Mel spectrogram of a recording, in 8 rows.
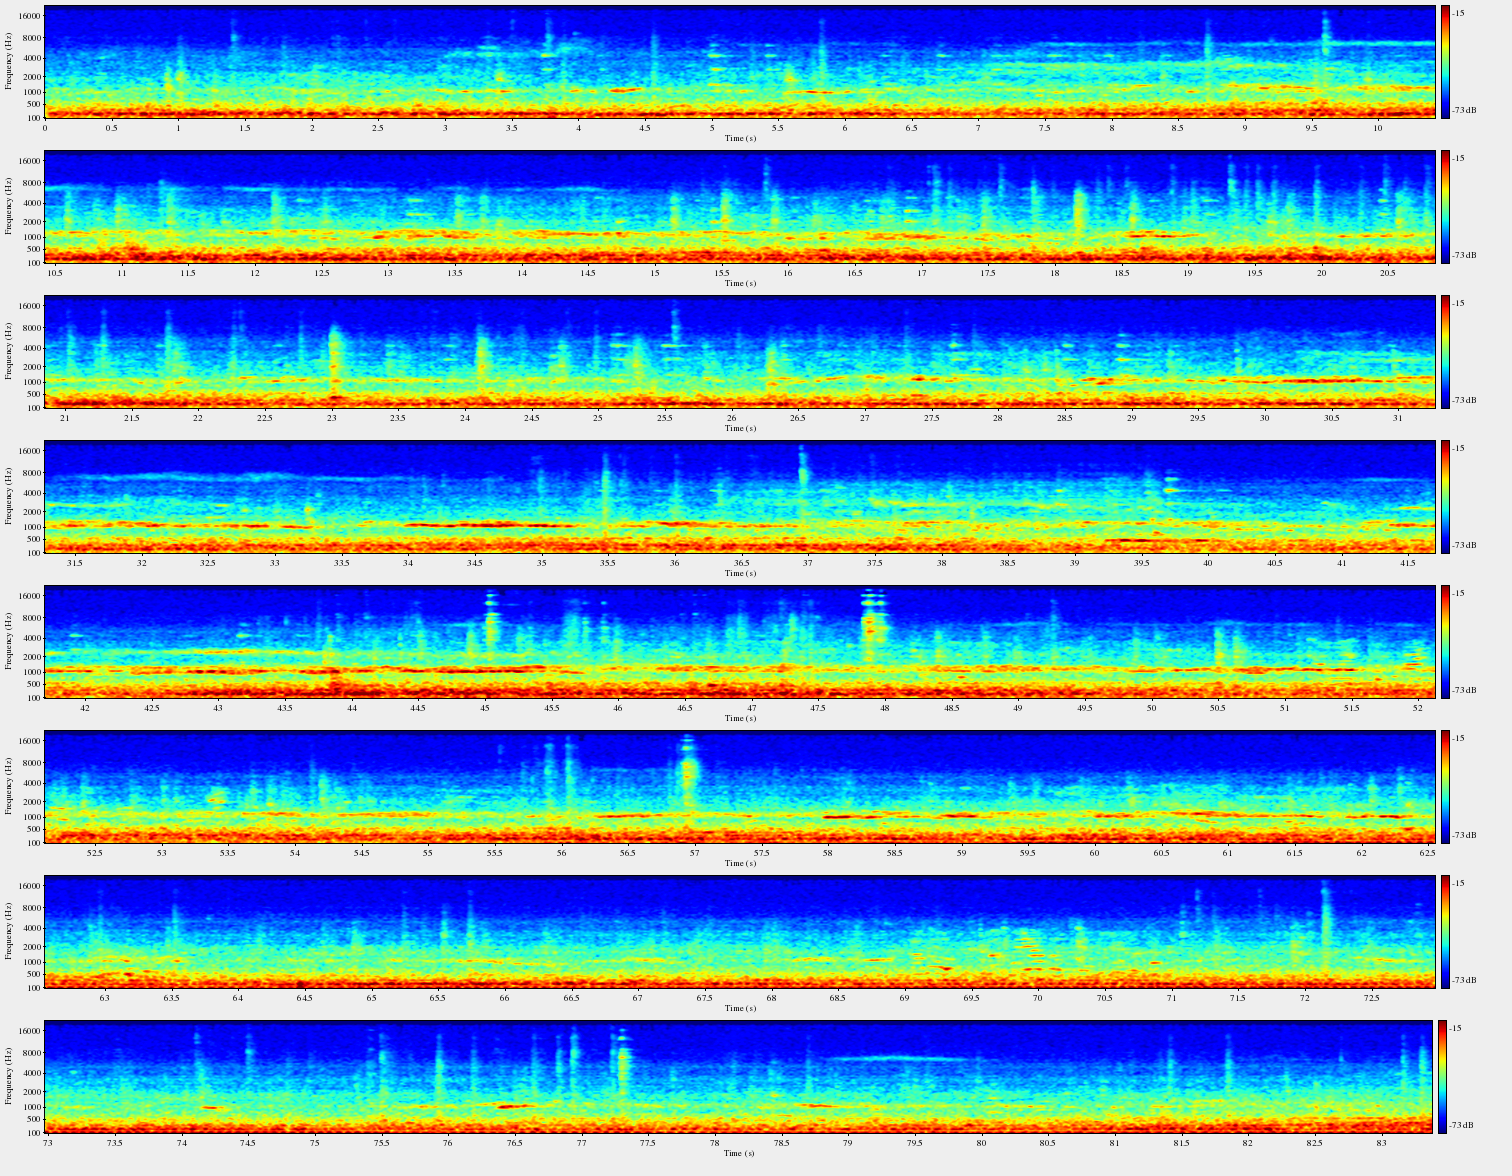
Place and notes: {
  "title": "workum, het zool: marina, berth h - the city, the country & me: marina, aboard a sailing yacht",
  "date": "2009-07-18 13:37:00",
  "description": "wind flaps the tarp, voices outside\nthe city, the country & me: july 18, 2009",
  "latitude": "52.97",
  "longitude": "5.42",
  "altitude": "1",
  "timezone": "Europe/Berlin"
}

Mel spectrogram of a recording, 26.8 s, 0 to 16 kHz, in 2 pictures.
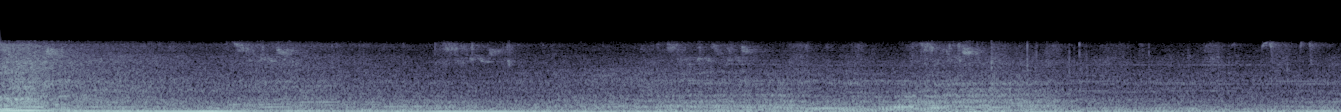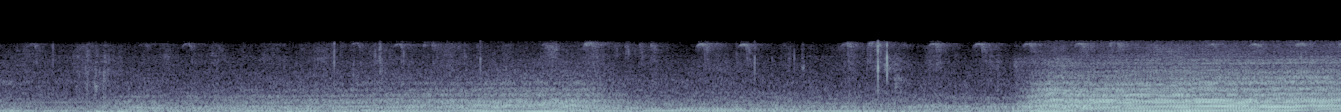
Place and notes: {
  "title": "at the corner in nakano 18.12.07 /3.30 pm",
  "latitude": "35.71",
  "longitude": "139.66",
  "altitude": "46",
  "timezone": "GMT+1"
}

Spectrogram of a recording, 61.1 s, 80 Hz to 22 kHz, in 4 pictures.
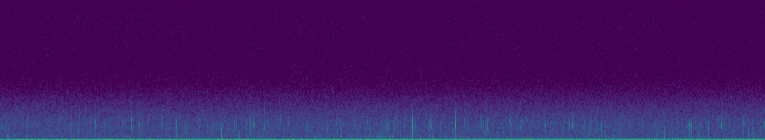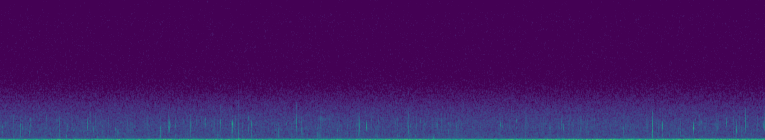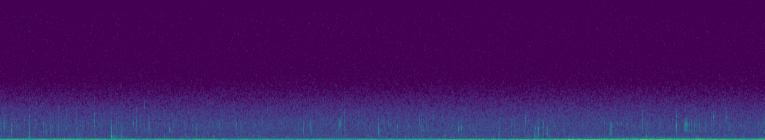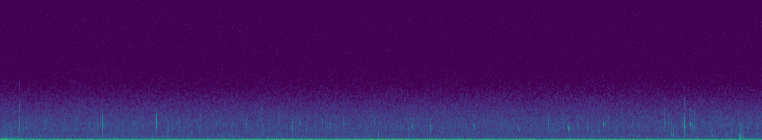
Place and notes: {
  "title": "Houtrustweg - hydrophone rec in the shore, one mic inside a pipe",
  "date": "2009-05-01 14:09:00",
  "description": "Mic/Recorder: Aquarian H2A / Fostex FR-2LE",
  "latitude": "52.09",
  "longitude": "4.26",
  "altitude": "5",
  "timezone": "Europe/Berlin"
}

